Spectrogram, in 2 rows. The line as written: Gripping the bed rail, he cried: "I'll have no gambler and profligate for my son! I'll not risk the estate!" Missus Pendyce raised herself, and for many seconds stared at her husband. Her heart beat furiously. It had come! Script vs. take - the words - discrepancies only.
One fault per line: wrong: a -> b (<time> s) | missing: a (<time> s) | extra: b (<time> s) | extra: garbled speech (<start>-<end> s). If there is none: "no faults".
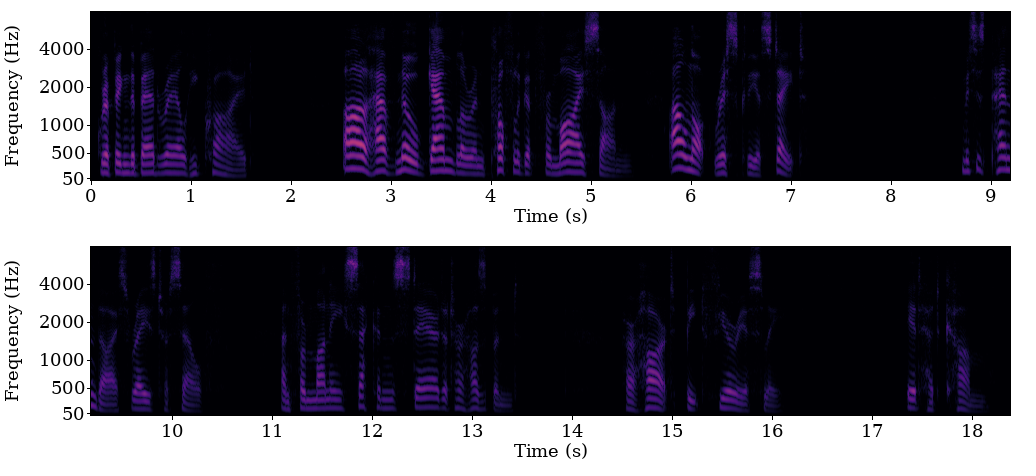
wrong: many -> money (11.3 s)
